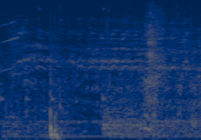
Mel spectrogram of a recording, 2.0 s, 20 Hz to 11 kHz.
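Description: A horse in Red Dead Redemption 2 gives a sharp whinny, followed by the soft clip-clop of hooves and the snorting and shuffling of horses close by.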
